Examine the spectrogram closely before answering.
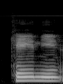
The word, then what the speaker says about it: Kenyon: um homem chamado é seque é é Quênia Quênia e se escreve Kenyon Kenyon ele nascer 1867 e faleceu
